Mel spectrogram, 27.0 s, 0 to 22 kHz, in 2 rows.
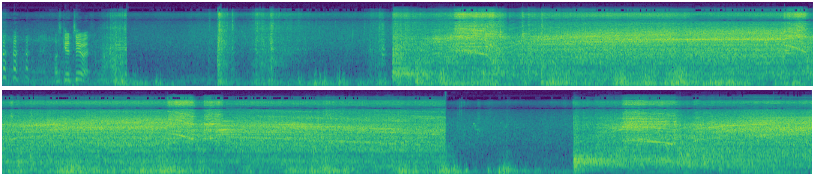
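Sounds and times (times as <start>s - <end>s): band sawmill cutting: 6.5s - 21.0s, 23.0s - 27.0s.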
